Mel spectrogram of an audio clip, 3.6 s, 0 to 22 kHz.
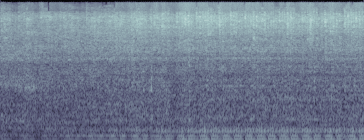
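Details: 1994 Alfa Romeo 33 Imola, 1.4L fuel-injected petrol (90HP), 112,000 km, cold with high idle: uneven lumpy idle stumbling about twice a second, shaking; cylinder misfire from bad spark plug lead, smooth once all four get spark.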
